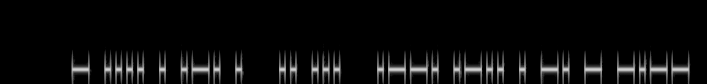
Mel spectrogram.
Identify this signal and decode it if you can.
Morse code, heard as a keyed tone, about 22 wpm, 700 Hz. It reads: THERE IS PLENTY
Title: Sentences from Top 1300 Words 22wpm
